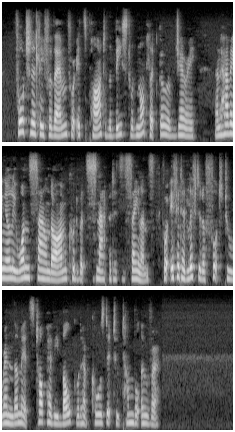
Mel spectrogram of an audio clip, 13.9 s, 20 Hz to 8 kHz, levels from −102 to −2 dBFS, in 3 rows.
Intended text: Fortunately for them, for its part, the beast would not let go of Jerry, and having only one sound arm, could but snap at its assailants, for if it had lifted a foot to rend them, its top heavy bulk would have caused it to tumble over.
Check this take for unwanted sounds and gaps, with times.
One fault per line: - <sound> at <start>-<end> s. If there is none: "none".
none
